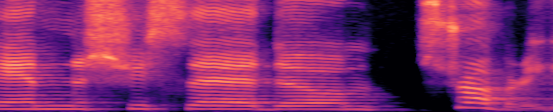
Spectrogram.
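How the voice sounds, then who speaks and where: A woman with a Romanian accent speaks at a high pitch in a bright, sharp tone. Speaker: business leader and public speaking club member. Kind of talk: interview.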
